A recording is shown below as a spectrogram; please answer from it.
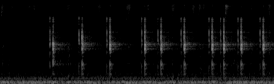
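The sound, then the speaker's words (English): A password being typed on a computer keyboard: a steady run of crisp, even keystrokes, faint and ticking, over a low background hum with no talk. “Okay, I'm on the password field now by default, so I'm actually going to type in my password for my Apple ID.”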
